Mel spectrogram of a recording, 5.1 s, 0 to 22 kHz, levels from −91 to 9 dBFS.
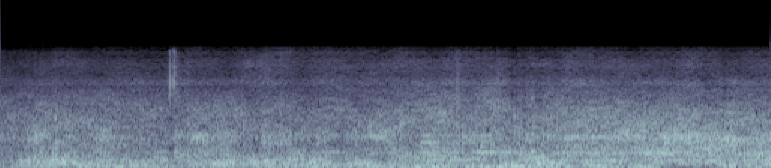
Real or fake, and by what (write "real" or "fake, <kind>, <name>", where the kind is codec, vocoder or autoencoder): fake, codec, DAC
